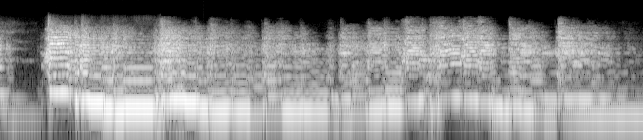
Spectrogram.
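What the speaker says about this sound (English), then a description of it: "So this is the neck single coil." An electric guitar played alone through a neck single-coil pickup, single notes and short phrases with a bright, slightly gritty tone, close and fairly loud.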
